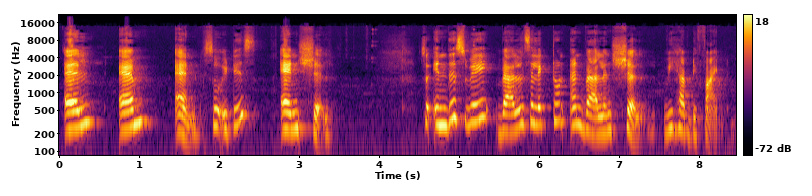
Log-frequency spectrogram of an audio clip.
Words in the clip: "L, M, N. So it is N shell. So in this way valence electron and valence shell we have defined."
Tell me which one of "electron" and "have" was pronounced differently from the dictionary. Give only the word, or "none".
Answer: none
